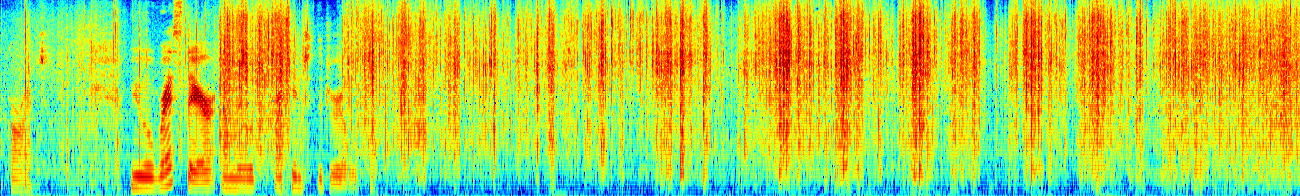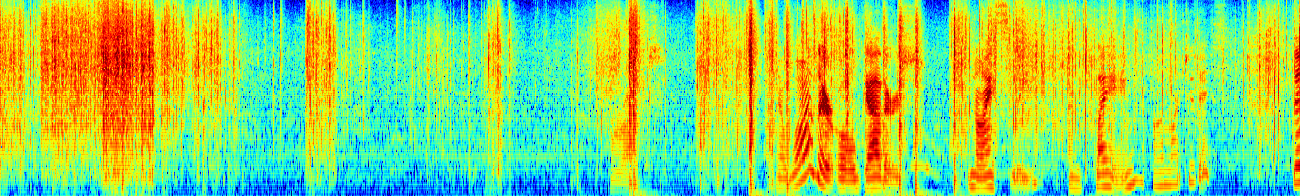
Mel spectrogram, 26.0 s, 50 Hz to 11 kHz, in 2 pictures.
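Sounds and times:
plastic packaging crinkling: 0.0 - 26.0.

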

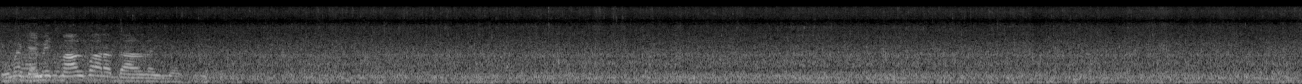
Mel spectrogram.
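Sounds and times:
flowing water rushing: 0.0 - 13.0.

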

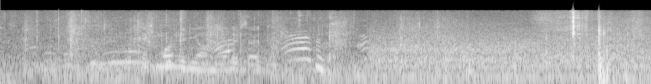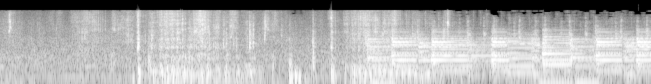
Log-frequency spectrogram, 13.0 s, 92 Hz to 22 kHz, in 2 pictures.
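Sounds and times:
piano background music: 10.2 - 13.0.

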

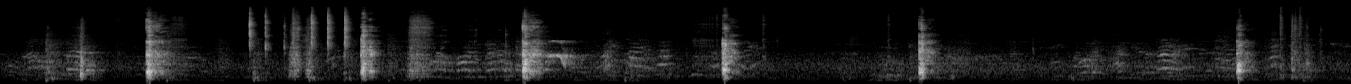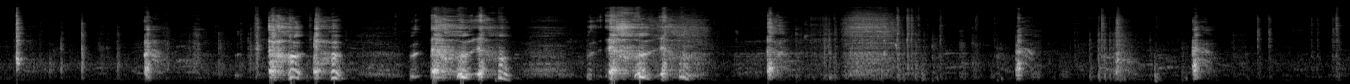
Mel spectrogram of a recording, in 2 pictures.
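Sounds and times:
person coughing hard: 1.5 - 1.8, 5.2 - 5.6, 12.4 - 12.6, 16.2 - 17.0, 17.6 - 18.7, 19.4 - 20.6, 21.2 - 21.5, 25.4 - 25.7.

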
